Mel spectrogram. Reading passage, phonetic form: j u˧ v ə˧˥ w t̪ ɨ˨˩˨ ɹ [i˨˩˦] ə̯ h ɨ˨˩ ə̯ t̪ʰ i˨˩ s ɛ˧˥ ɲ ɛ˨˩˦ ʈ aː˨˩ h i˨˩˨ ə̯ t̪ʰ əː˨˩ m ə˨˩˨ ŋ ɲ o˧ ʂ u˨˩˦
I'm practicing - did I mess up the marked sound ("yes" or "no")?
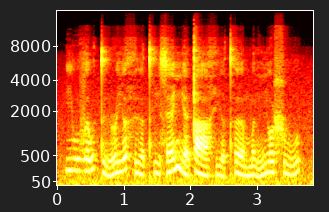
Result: yes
